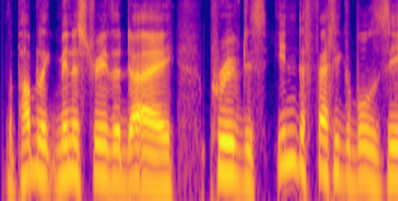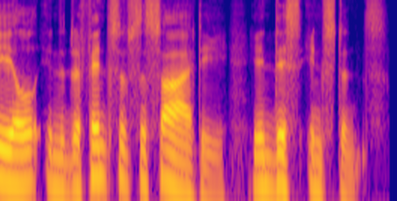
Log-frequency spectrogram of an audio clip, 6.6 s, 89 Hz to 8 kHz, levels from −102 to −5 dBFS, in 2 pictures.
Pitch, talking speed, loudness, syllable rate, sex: 135 Hz, 165 wpm, -17 LUFS, 5.6 syllables/s, male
